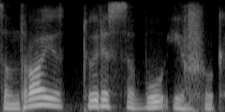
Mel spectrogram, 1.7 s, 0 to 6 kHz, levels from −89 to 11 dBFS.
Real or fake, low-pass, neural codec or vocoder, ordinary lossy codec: fake; 5.4 kHz; codec, 16 kHz, 0.8 kbps, ZipCodec; Opus, 32 kbps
